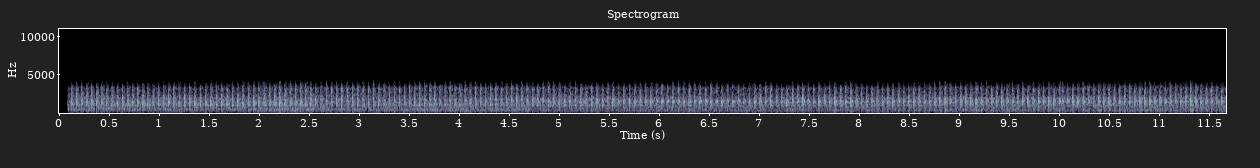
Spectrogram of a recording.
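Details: Mitsubishi 3000GT at steady idle: quick, fairly regular light ticking about four times a second, a suspected lifter tick. The owner suspects no oil is reaching the left lifter and too much oil sits at the camshaft end.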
